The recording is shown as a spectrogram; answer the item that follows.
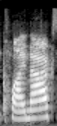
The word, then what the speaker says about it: Qlimax: There's like I think it said Climax, but it's spelled Q-L-I-M-A-X.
